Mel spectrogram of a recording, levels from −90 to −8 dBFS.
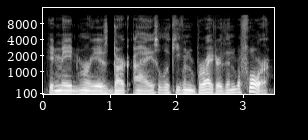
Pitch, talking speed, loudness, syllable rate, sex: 105 Hz, 175 wpm, -15 LUFS, 4.7 syllables/s, male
